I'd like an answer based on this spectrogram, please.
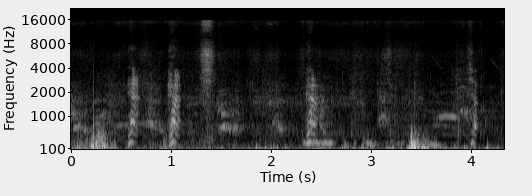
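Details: Hunting dogs, released one by one into bushes, bark while chasing wild boar, with hunters following the sound; short, sharp yelping barks come in quick irregular bursts, mixed with men's voices calling out close by.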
